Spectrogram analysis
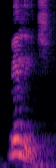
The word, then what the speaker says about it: village: is the sound E look at the word village Village you don't say Village you say what village so such words are also short sound so we're back to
